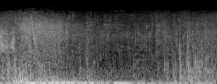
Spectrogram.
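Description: A mortar round exploding close by: a deep boom with a burst of crackle at the start and a rumble that dies away after about a second and a half.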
